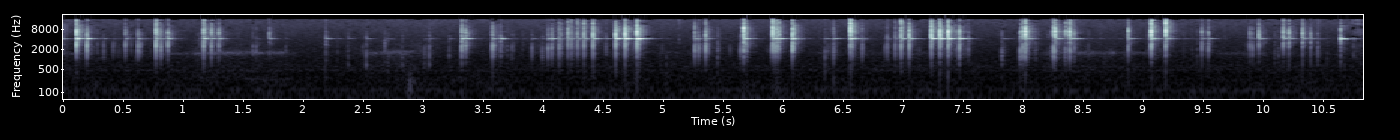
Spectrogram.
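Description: A thick, solid green pressed-glass candle holder with a cup on top is held in the hand and tapped with fingertips and nails. A rapid, irregular run of short, bright glassy clicks and clinks sounds over a steady high ringing tone, with a faint low hum beneath.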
